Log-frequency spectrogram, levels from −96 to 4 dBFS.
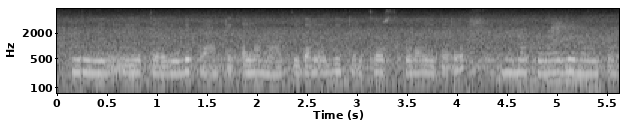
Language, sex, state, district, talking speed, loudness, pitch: Kannada, female, Karnataka, Chamarajanagar, 75 wpm, -28 LUFS, 220 Hz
